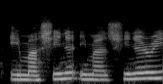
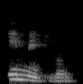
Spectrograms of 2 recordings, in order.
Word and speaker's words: imagery: This is an imaginary is a correct pronunciation. Imagery.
